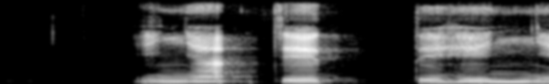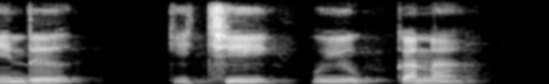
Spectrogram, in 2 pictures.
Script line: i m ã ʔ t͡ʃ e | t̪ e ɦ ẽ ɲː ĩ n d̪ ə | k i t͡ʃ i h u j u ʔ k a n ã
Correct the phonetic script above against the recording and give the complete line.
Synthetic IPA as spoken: i ɲ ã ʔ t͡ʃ e | t̪ e ɦ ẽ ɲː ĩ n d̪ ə | k i t͡ʃ i h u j u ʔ k a n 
